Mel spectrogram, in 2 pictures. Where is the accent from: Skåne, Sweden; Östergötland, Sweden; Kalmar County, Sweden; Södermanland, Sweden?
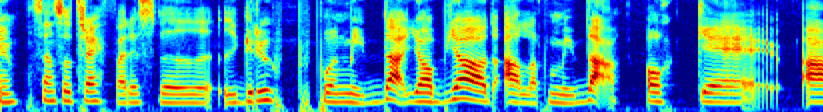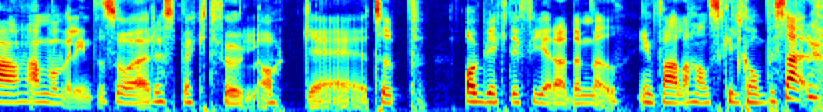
Östergötland, Sweden; Linköping; moved away as an adult; now in Stockholm, Sweden; jag är ju från Linköping egentligen yeah. så jag har ju alltså, min familj där nere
